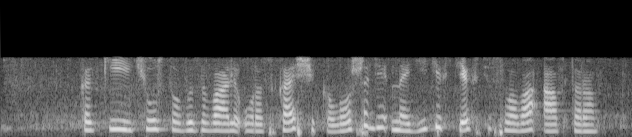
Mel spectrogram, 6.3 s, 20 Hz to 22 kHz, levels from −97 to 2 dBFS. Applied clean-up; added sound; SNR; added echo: none; Toilet flush; 19 dB; none.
